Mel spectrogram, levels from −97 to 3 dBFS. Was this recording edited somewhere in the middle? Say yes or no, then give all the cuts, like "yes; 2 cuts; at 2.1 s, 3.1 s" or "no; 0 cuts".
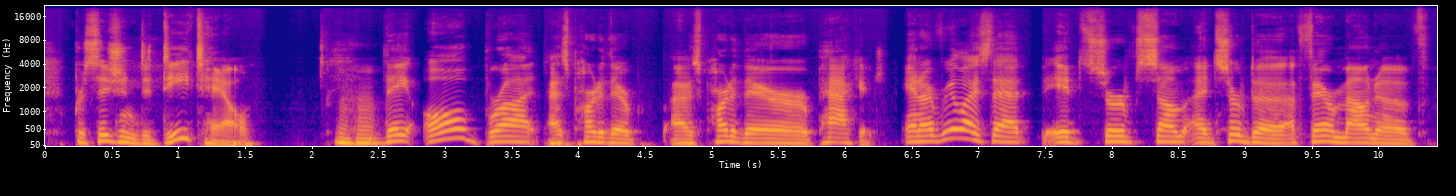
yes; 3 cuts; at 3.7 s, 6.4 s, 7.5 s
